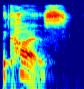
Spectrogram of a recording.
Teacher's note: we have emphasis on the second syllable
